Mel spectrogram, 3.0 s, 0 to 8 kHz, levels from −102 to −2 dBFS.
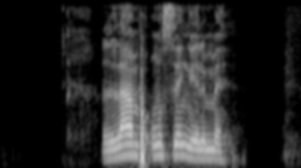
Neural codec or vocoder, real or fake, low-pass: codec, 16 kHz, 16 kbps, FunCodec, trained on LibriTTS, 50 frames a second; fake; 7.2 kHz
